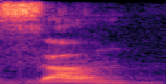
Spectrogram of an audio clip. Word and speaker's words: Zhang: name last name is Zhang and most people pronounce but in China is done and it's very difficult for Americans to pronounce because it started with z okay not many words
